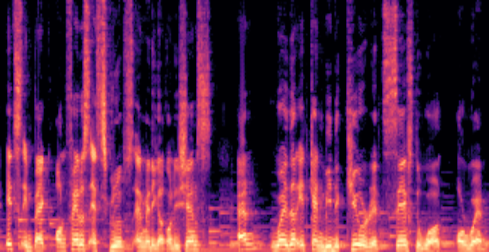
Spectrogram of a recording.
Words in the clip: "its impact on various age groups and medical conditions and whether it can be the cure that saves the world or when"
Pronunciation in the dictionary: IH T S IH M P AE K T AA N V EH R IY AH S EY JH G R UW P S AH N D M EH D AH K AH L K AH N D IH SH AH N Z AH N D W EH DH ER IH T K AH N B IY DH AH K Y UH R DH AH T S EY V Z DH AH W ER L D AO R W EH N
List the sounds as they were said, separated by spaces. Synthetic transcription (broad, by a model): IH T S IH M P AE K T AA N F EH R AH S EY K G R UW P S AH N M EH D AH K AH L K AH N D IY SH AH N S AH N W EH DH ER IH T K AH N B IY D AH K Y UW R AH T S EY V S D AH W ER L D AO R W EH N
